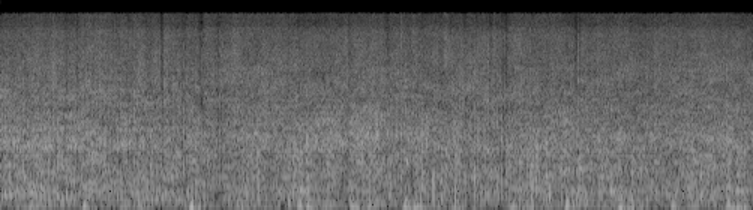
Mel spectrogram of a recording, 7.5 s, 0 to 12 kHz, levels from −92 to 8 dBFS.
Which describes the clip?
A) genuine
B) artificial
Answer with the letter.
B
